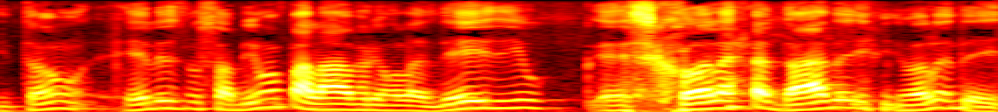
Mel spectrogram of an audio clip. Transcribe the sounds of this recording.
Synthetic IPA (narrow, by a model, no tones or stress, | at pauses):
ẽnt̪ɐ̃w̃elɪznɐ̃w̃sabiɐ̃ũɐpalavɾɐẽolɐ̃nd̪ejzɪʊ | ɐiskʰɔlɐɛɾɐd̪ad̪ɐẽolɐ̃nd̪e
